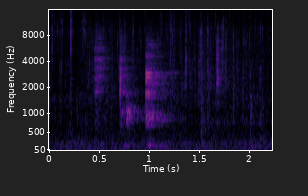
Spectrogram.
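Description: An egg frying in a stainless-steel pan, with a faint sizzle. A metal spatula scrapes and clinks against the pan several times in quick succession about half a second to a second in.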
